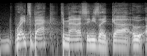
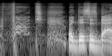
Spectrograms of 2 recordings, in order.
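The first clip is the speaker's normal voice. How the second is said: hysterical, tearful outburst, slow crying lament; 2 semitones lower, 4 dB quieter than usual. Retelling how a man came out after the meeting: imitating someone hysterically crying. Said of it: "just hysterically crying".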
